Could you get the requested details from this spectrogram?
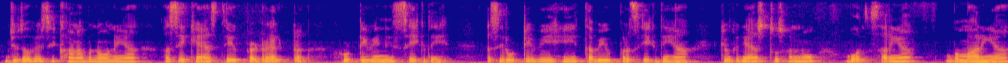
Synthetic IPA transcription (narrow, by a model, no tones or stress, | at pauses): d͡ʒəd̪õːʋiːəsĩːkʰaːnaːbənaːneːãː | əsĩːɡɛ̰ːsd̪eːʊpːəɾɖɪɾɛ̰ːk̚ʈ | ɾoːʈiːʋiːnĩːseːkʰd̪ḛː | əsĩːɾoːʈiːʋiːɦiːt̪a̰ʋiːʊpːəɾseːkd̪eːɦãː | kjõːkiɡɛːst̪õːsaːnũː | bɔ̰ːt̪sa̰ːɾijãː | bəmaːɾijãː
